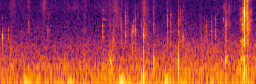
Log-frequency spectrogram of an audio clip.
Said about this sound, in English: If you get caught doing that... Doing what? That. What? Chewing gum.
